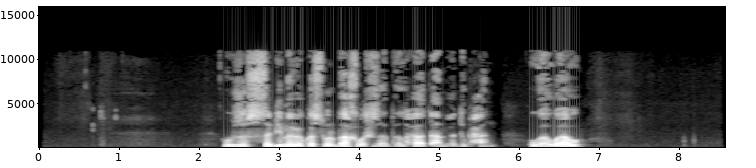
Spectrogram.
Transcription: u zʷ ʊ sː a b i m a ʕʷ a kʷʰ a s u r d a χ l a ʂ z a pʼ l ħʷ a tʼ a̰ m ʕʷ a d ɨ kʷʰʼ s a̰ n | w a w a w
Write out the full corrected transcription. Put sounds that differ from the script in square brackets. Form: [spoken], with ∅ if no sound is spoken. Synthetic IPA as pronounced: u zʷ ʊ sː a b i m a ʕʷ a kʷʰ a s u r [b] a χ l a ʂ z a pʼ l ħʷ a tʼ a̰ m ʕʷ a d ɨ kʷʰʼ [ħ] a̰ n | w a w a w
